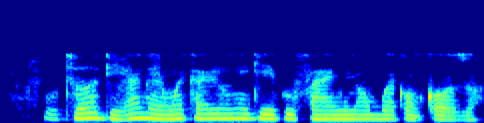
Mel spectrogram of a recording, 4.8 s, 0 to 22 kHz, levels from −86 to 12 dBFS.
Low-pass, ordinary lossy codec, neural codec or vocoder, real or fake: 3.6 kHz; none; none; real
